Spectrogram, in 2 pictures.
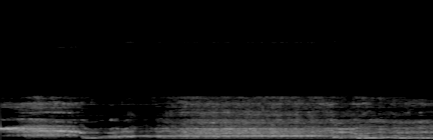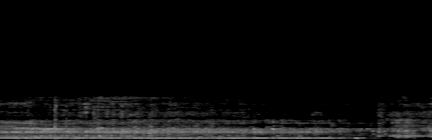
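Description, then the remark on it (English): A voice imitates a zombie for a Haunted Halloween event at Mighty Mountain with one long, raspy groan that runs unbroken for about ten seconds, its low pitch wavering and sliding gradually downward, steady in loudness with no speech. “What? That's a zombie.”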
